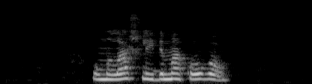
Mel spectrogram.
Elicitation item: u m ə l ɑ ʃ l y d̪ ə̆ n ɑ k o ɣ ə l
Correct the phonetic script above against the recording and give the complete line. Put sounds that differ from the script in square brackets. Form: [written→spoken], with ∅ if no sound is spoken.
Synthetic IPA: u m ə l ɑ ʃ l [y→i] d̪ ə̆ [n→m] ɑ k o ɣ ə l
